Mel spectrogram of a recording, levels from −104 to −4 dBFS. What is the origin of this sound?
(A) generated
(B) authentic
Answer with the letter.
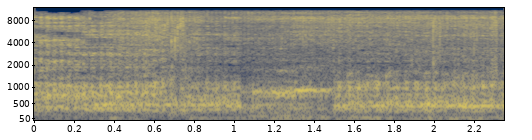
B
